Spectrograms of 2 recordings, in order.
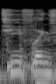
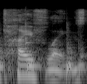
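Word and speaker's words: tiefling: situation next we have tea flings or Thai flings depending on it with your pronunciation of the word they resemble demons and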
